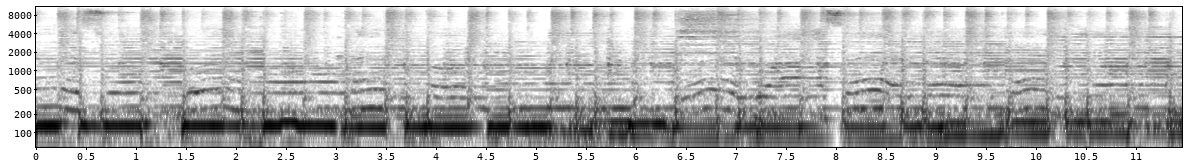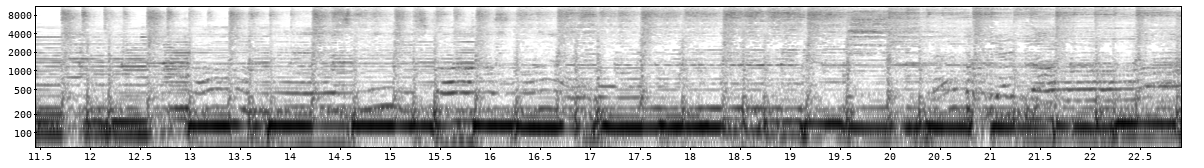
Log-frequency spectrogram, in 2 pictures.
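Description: Live rock band playing an instrumental passage: two electric guitars, bass guitar and drum kit, with a guitar line of bending notes over a steady bass and busy drums and cymbals.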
